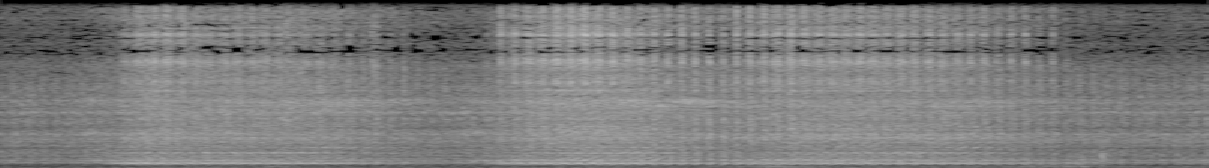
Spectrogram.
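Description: Small metal lathe running, turning a cast aluminium pillow block down to size. A steady motor hum runs under the louder rhythmic noise of the cut, which comes in about a second in, eases briefly around three seconds, then picks up again and fades near the end as the spindle winds down.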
